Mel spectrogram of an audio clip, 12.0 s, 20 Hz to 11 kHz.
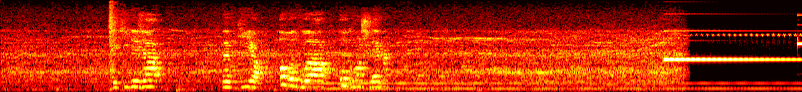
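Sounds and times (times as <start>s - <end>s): stadium crowd noise: 0.0s - 10.3s
pulsing bell-like tone: 10.0s - 12.0s.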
